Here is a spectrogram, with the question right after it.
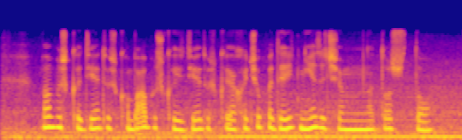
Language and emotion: Russian, neutral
